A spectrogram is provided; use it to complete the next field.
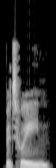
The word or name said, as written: between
